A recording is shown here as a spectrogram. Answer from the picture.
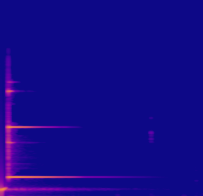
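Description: A single bright ding sound effect, struck once and ringing out, fading away within about a second. It marks the reveal of the correct quiz answer.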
